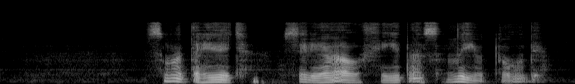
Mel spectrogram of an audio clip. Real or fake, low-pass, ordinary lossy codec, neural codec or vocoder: fake; 7.2 kHz; none; codec, 24 kHz, 1 kbps, SNAC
